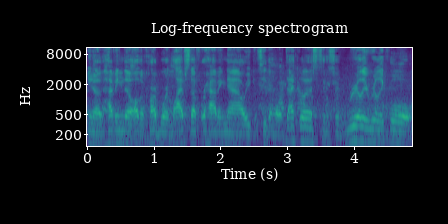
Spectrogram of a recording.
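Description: A man in an American accent speaks with monotone, flat intonation over noticeable background noise. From US Northeast, Long Island. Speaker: professional card game player. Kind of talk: casual chat. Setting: at a card game tournament venue.

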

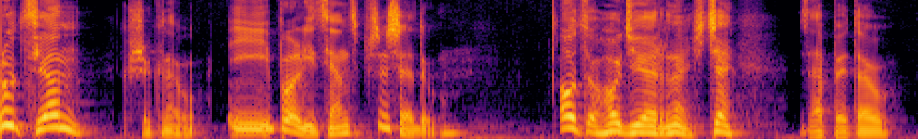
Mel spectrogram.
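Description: With long, frequent pauses, a man speaks at a very slow pace in a very clean recording with a silent background. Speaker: audiobook narrator. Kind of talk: audiobook reading of a children's story, narrated in first person as a boy.

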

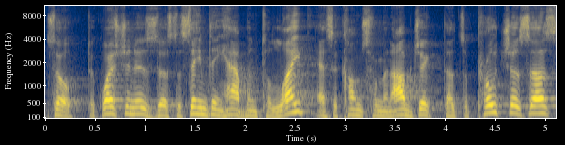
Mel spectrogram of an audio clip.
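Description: Over a quiet background, a man talks with lively intonation. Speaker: physics lecturer. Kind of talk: lecture. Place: studio. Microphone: lapel.

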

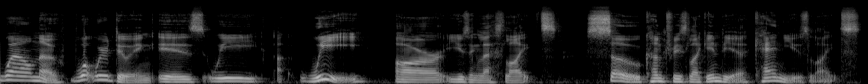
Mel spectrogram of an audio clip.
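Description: A man's very slow delivery with very wide pitch swings. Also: medium pitch for a man. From England. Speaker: podcast co-host. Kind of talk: casual chat.

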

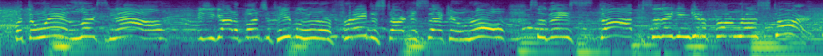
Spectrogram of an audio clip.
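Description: A man at a moderate pace with hardly any pauses, and clear music in the background. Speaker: professional motocross racer. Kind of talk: speech addressed to the stadium crowd. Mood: indignant, fired up. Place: stadium. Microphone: handheld.

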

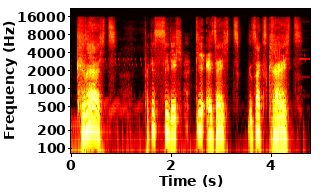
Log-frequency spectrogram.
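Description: Using a put-on character voice, a man talks at a very slow pace and a fairly high pitch. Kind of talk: comic amateur dub acting. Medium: fan dub. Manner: squawky, repetitive.

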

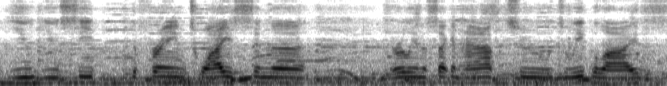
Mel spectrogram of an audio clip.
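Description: Over loud music in the background, a man speaks at a fairly slow pace. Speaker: head coach. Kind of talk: interview answer. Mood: calm, reflective after loss. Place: stadium. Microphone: camera far.

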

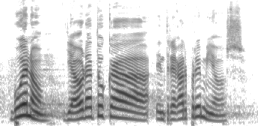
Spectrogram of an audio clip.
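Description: Using a normal speaking voice, a woman with a fairly high pitch talks at a fairly slow pace with lively intonation. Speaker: event presenter; presenter. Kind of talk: formal event presentation. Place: hall. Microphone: podium.

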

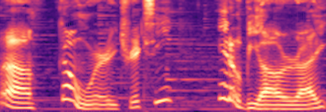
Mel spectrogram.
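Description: Over clear music in the background, a put-on character voice speaks very slowly at a low-to-middle pitch. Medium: read story.

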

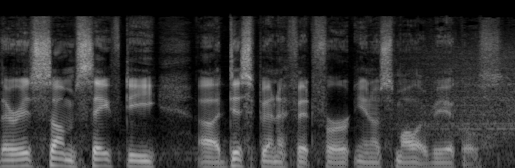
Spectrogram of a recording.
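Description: A man in a normal speaking voice talks at a moderate pace with ordinary pitch variation, the sound dry with no echo and light background noise. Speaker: safety research spokesperson. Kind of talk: interview answer.

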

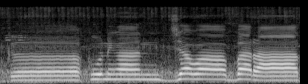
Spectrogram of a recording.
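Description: The speech goes at a very slow pace. The sound is dry with no echo, with noticeable background noise behind it. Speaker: motovlogger. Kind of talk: casual vlog chat. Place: motorbike.

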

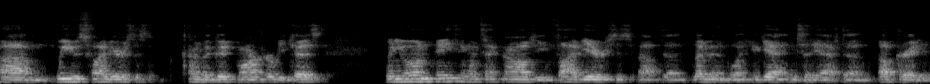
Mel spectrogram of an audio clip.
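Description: The man speaks at a fairly quick pace with a medium pitch and fairly even intonation. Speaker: IT services company presenter. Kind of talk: presentation to school board. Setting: public board meeting. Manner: loud.

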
